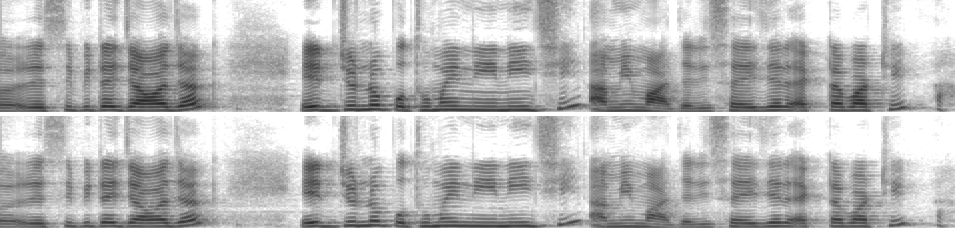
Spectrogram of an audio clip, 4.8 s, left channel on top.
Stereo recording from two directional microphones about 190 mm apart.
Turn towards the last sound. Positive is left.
turn(degrees=0)  # may be behind; listen again after turning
